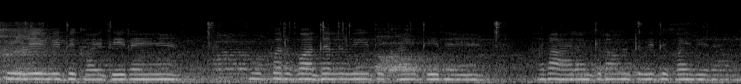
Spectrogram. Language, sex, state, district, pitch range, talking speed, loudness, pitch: Hindi, male, Chhattisgarh, Raigarh, 230-245 Hz, 170 wpm, -27 LUFS, 240 Hz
